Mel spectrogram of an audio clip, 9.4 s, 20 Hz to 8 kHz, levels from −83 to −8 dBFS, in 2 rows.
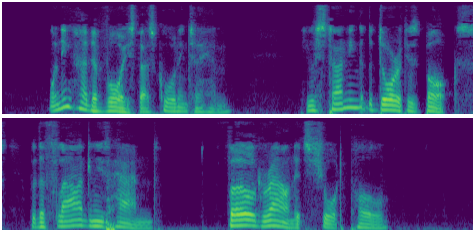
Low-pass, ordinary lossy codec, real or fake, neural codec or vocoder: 7.2 kHz; MP3, 32 kbps; fake; codec, 16 kHz, 1.1 kbps, Voila-Tokenizer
